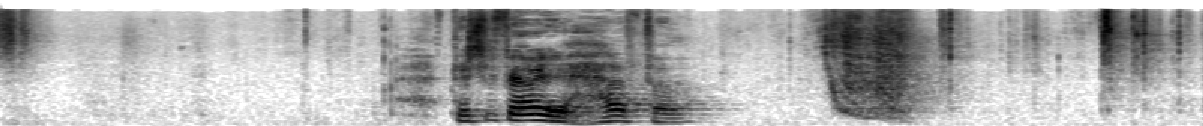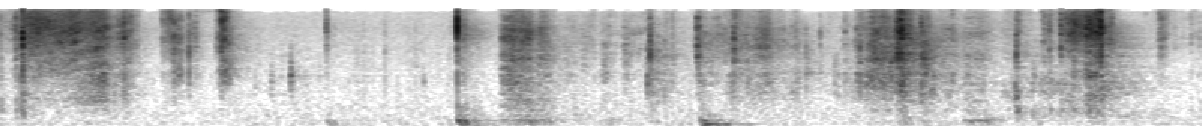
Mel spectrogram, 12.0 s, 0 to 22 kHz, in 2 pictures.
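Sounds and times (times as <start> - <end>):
tape ripping off roll: 4.0 - 4.9.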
